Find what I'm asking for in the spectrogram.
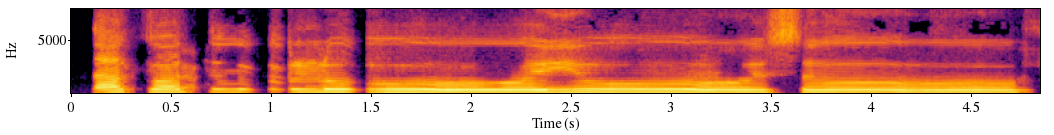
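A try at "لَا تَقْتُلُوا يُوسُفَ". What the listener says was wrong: Itu su-nya enggak panjang. Jadi kalau kita wakaf jadi langsung Yusuf. Yusuf.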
